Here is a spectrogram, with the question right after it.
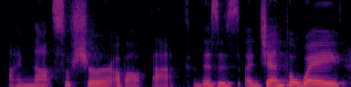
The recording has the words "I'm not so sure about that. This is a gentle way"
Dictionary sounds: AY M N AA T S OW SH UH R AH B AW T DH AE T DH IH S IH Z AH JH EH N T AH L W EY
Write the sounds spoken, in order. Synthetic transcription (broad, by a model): AY M N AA T S OW SH UH R AH B AW T DH AE T DH IH S IH Z AH JH EH N T L W EY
